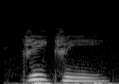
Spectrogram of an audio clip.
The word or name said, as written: gris-gris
